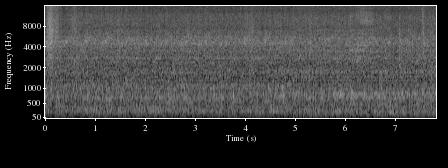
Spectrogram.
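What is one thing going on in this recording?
Clay squelches as it is pushed into a machine.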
